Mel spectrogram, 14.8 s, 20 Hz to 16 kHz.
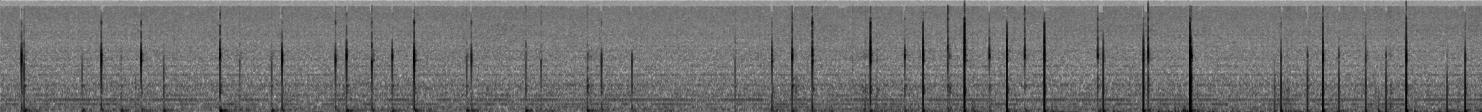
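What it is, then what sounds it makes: Metal microphone capsules tapped with nails. Long acrylic nails tap the small hollow metal microphone capsules, with their metal guard wings, on a Tascam DR-40 recorder. The result is a quiet, irregular stream of sharp, dry clicks with almost no ring, set over a steady low hum. The taps grow louder and brighter in the second half.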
